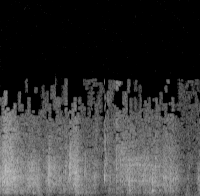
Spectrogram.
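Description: Cardboard Funko Pop box being handled as the vinyl figure is pulled out of it: a string of irregular small clicks, rubs and scrapes that thin out near the end.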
